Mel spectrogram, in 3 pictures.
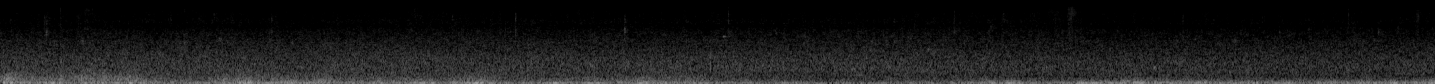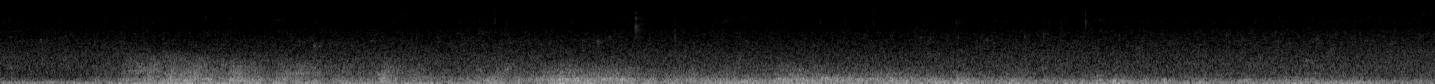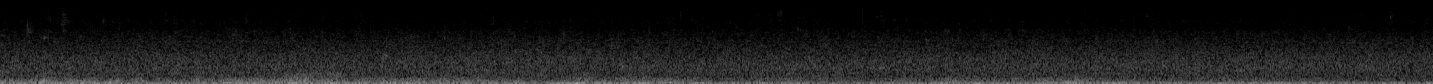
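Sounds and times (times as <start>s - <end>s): thunder rumbling: 0.0s - 7.1s, 14.5s - 33.7s
steady rainfall: 0.0s - 43.0s.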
